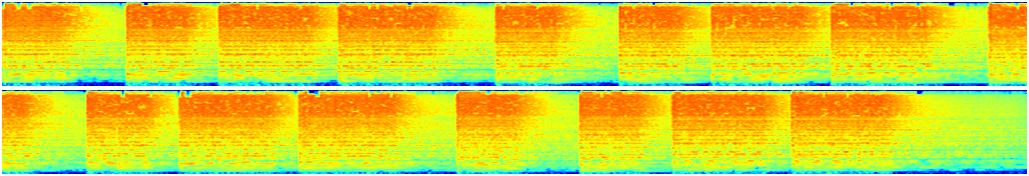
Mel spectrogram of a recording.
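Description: A loud, bright chord synth from a big room dance track pumps in rhythmic stabs that follow the lead's rhythm, each chord swelling and ducking in steady repeated pulses, with no voices.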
